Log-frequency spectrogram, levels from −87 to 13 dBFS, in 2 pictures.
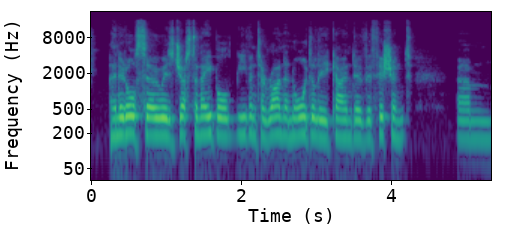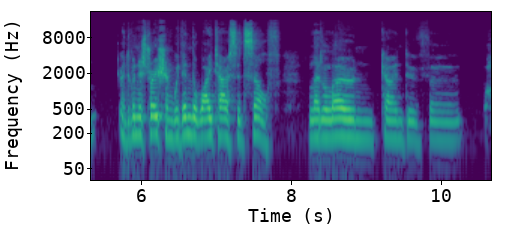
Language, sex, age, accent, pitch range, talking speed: English, male, 30-49, British, 160-180 Hz, 145 wpm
